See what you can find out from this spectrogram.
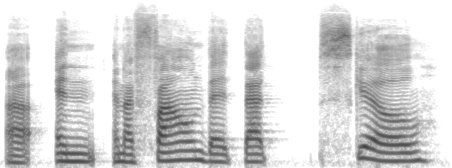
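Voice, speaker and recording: A middle-aged woman from West Africa, a podcast guest in a reflective conversation, telling animated stories, laughing often and acting out the voices she quotes. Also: mid-range voice, slow pace, clean tone, no echo, studio quality.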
